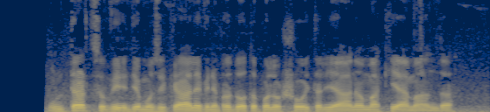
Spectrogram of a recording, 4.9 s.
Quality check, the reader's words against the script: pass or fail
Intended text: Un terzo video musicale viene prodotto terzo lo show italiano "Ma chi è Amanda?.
fail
